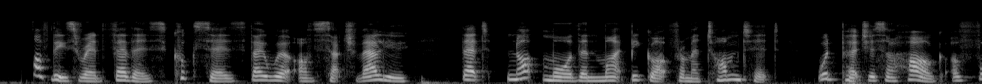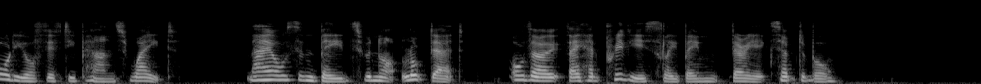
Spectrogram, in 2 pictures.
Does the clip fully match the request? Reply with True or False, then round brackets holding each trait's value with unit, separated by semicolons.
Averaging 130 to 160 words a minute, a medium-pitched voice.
True (140 wpm; 170 Hz)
